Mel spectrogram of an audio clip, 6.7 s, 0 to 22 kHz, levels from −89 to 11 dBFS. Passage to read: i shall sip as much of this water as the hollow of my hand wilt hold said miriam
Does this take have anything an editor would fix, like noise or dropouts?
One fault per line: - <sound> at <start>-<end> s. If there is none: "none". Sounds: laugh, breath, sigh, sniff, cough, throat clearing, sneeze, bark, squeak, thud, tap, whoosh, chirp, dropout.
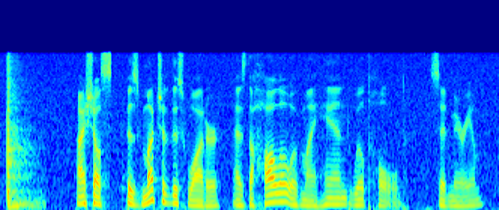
- thud at 0.1-0.6 s
- dropout at 1.5-1.6 s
